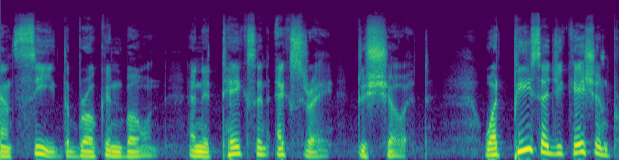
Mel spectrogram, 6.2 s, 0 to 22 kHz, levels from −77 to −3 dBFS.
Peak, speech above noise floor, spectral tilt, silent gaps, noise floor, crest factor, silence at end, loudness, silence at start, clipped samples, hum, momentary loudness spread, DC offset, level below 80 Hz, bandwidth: 0 dBFS; 28 dB; -5 dB/octave; none; -41 dBFS; 12 dB; 0 s; -13 LUFS; 0 s; under 0.1%; none; 10 LU; 0.4%; -44 dBFS; 15 kHz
